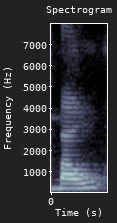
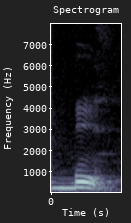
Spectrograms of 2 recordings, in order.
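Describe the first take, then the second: First: The vowel sounds like the one in "cow". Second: The vowel sounds like the one in "go". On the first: To bend forward from the waist. "एका ठिकाणी आपण बाऊ असा करतोय" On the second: A weapon for arrows or a ribbon tied in hair. "एका ठिकाणी बो असा याचा उच्चार करतोय"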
